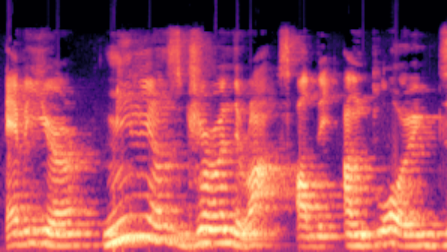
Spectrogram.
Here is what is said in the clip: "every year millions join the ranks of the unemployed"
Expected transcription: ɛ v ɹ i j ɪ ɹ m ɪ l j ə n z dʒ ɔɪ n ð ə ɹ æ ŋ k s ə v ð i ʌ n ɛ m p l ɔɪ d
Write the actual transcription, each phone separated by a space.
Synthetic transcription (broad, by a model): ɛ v ɹ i j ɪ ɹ m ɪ l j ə n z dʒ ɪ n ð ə ɹ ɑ k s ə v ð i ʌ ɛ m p l ɔɪ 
